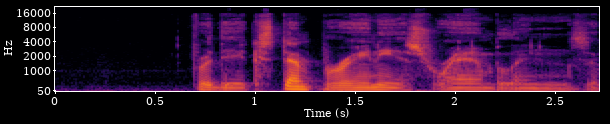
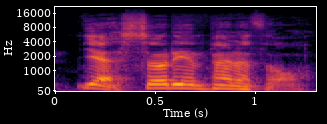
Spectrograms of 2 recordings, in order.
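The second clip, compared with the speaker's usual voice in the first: normal talking voice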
